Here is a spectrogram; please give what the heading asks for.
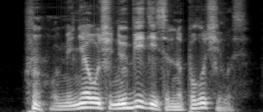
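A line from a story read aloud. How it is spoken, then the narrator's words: Smirking snort. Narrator (Russian): хмыкнул маг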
